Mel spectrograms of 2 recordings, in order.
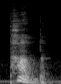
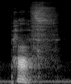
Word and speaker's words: pub: F type sound like pub. Pub. You hear the B on the end. Pub. It's not puff.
